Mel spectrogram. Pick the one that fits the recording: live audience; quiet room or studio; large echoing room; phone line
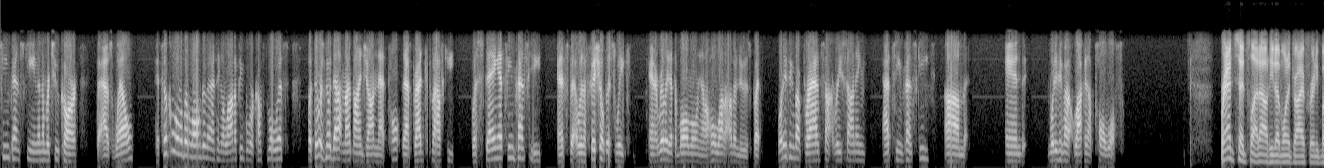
phone line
